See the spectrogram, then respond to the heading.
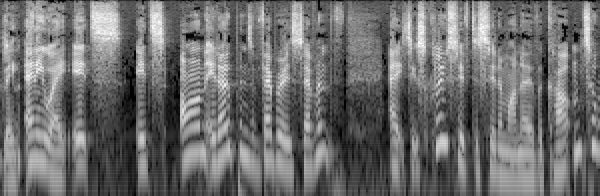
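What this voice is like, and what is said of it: Usual voice. Nothing is said of it.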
